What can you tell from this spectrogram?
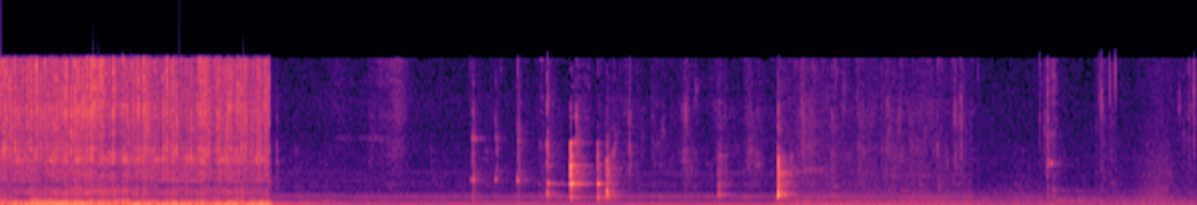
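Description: Kitchen preparation sounds: a steady hiss for about two seconds that stops suddenly, then a few light clinks of dishes and utensils over a low hum.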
